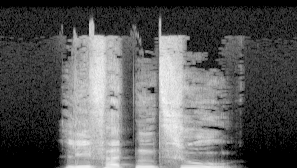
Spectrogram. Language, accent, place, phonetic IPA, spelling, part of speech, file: German, Germany, Berlin, [ˌliːfɐtn̩ ˈt͡suː], lieferten zu, verb, De-lieferten zu.ogg
- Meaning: inflection of zuliefern: 1. first/third-person plural preterite 2. first/third-person plural subjunctive II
